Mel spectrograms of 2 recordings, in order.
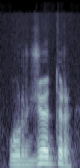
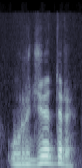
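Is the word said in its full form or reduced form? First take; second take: reduced; reduced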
